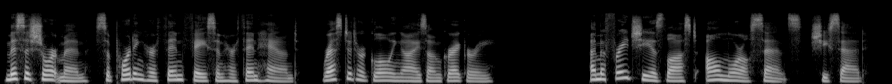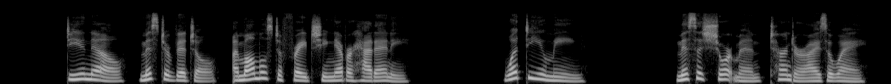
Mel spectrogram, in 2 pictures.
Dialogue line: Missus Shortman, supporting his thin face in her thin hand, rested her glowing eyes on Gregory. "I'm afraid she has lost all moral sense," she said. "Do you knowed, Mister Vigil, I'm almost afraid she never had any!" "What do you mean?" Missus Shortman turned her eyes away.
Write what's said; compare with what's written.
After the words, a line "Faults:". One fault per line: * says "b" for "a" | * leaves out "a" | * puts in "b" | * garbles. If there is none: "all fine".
Missus Shortman, supporting her thin face in her thin hand, rested her glowing eyes on Gregory. "I'm afraid she has lost all moral sense," she said. "Do you know, Mister Vigil, I'm almost afraid she never had any!" "What do you mean?" Missus Shortman turned her eyes away.
Faults:
* says "her" for "his"
* says "know" for "knowed"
